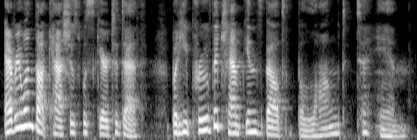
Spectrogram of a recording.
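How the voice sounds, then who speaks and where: Reading aloud from a picture book, a woman teacher uses a fairly low, sing-song voice. She keeps stopping to ask the children questions and explain simply.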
